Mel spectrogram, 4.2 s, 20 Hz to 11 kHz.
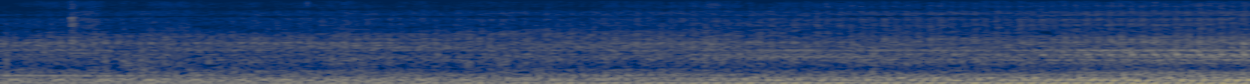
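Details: Develon DD130-7 dozer diesel during an engine oil change service, started just after bleeding the fuel: steady, even ticking idle at about 200 beats a minute with no knocks or misses; healthy.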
